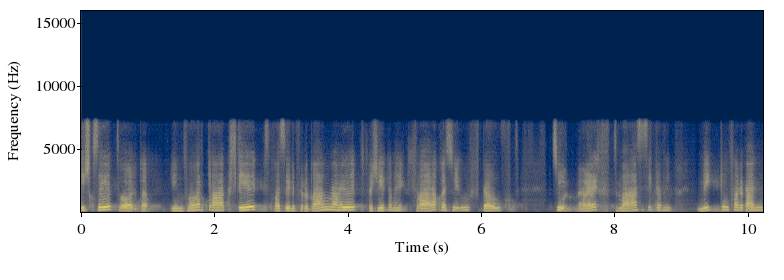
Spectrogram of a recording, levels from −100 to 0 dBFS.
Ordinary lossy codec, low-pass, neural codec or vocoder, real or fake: none; 7.2 kHz; codec, 16 kHz, 0.5 kbps, FreqCodec, smaller model; fake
